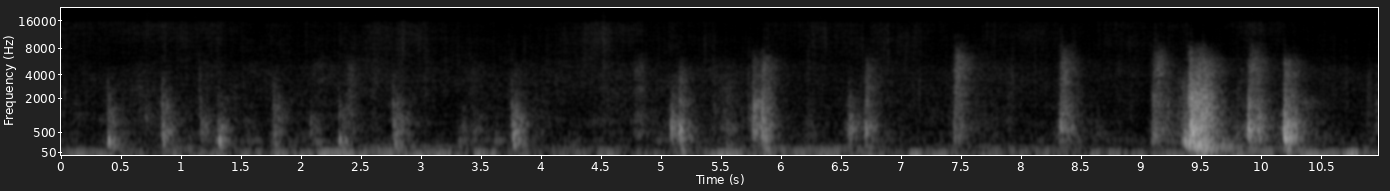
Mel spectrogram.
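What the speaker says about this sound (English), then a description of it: "Did you close the front door?" A series of wooden thunks and knocks sounds around a front door, ending in a louder closing slam near the end, with sharp separate impacts over quiet background.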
